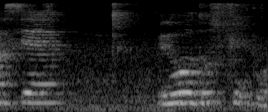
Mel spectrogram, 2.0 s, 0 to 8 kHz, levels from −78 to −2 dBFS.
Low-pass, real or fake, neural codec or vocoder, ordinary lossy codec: 7.2 kHz; real; none; none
